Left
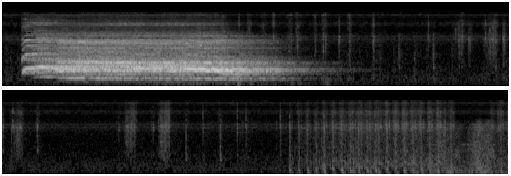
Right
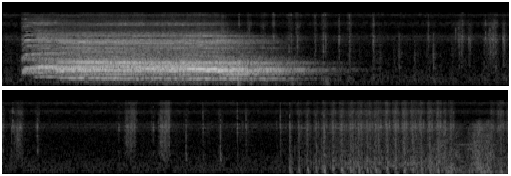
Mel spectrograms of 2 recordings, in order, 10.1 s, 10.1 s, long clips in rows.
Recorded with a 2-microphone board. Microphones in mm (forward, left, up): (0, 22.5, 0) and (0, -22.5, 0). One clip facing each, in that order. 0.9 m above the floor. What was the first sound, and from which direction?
A scream, 45° left (ahead or behind).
